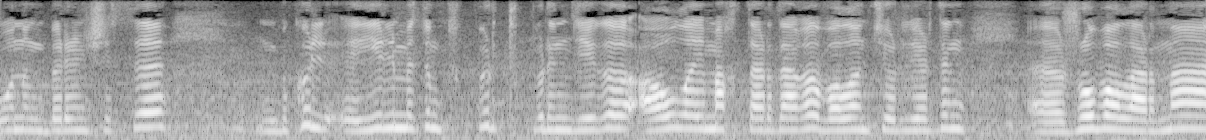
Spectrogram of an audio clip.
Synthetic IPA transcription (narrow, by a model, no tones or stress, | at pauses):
o̞nəɴbɪɾɪnʃɪsɪ | bʏkʲɪlje̞lɪmɪzd̪ɪŋt̪ʰʏ̥k̚pɪɾt̪ʰʏ̥k̚pɪɾɪnd̪e̞ɡʲɪʔɑwəlˠɑjmɑqt̪ɑɾd̪ɑʁəvo̞lˠo̞nt̪je̞ɾle̞ɾd̪ɪŋ | əʒo̞bɑlˠɑɾənɑ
